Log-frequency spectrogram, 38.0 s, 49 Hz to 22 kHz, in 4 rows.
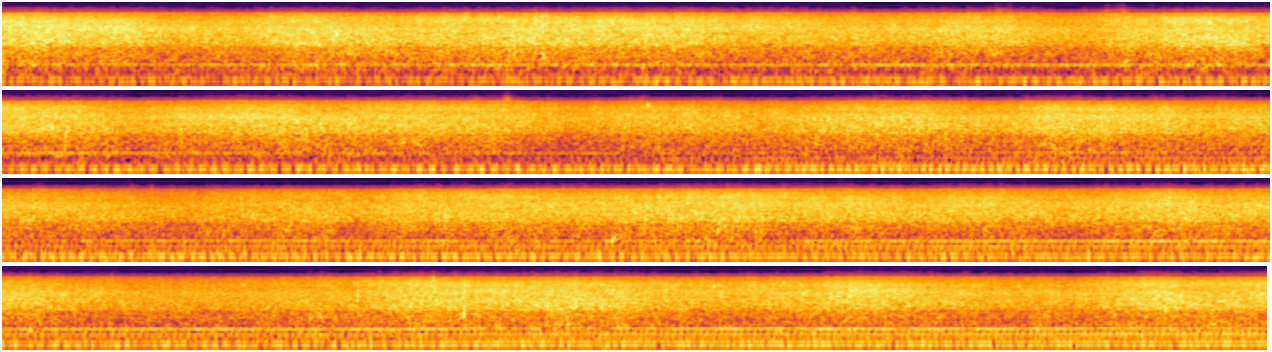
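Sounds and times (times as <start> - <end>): low hum: 0.0 - 38.0
sea waves on sandy beach: 0.0 - 38.0.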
